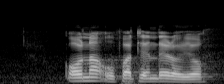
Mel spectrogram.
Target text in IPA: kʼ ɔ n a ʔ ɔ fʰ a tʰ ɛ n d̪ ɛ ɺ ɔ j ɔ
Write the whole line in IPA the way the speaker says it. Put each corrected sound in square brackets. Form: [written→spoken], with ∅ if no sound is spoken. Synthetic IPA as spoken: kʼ ɔ n a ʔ [ɔ→u] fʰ a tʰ ɛ n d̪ ɛ ɺ ɔ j ɔ

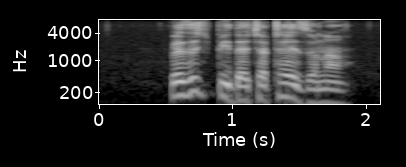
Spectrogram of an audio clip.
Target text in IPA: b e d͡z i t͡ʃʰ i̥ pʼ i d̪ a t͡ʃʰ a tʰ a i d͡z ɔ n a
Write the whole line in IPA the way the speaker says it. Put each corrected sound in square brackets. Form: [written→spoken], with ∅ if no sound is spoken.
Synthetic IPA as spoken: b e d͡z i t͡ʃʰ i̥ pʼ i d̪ a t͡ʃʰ a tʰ a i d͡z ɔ n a

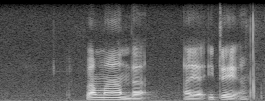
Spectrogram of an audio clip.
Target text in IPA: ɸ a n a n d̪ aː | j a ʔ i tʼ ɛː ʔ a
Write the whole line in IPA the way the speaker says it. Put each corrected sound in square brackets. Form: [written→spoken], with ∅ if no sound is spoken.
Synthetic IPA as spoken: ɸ a [n→m] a n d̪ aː | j a ʔ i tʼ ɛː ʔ a

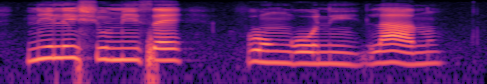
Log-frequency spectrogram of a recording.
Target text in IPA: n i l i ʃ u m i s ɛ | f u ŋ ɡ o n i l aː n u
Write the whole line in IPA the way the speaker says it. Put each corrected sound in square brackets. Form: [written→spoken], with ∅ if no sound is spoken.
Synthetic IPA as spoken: n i l i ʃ u m i s ɛ | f u ŋ ɡ o n i l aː n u

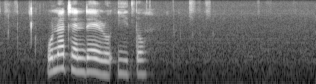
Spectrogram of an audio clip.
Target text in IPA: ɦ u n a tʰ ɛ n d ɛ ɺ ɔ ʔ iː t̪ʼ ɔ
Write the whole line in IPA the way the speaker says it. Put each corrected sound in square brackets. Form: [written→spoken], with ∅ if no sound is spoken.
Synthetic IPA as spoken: ɦ u n a tʰ ɛ n d ɛ ɺ ɔ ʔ iː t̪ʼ ɔ

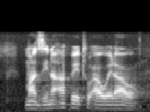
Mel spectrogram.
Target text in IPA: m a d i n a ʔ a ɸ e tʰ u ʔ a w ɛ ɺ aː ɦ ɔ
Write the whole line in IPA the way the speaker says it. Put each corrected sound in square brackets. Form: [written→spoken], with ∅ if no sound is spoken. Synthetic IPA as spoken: m a [d→d͡z] i n a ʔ a ɸ e tʰ u ʔ a w ɛ ɺ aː ɦ ɔ

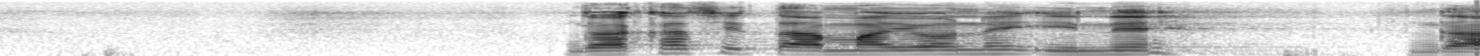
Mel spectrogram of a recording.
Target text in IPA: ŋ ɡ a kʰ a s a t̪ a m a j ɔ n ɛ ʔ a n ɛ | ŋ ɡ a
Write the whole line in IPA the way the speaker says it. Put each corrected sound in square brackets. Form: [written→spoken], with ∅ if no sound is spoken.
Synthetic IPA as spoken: ŋ ɡ a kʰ a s [a→i] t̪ a m a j ɔ n ɛ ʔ [a→i] n ɛ | ŋ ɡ a

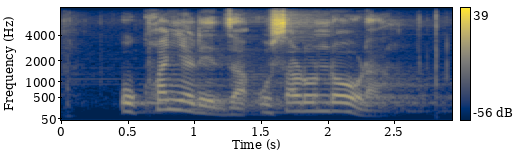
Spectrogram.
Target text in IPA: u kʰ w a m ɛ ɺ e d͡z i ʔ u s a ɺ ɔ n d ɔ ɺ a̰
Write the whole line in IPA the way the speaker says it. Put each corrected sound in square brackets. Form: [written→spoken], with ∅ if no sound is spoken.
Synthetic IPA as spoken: u kʰ w a [m→ɲ] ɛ ɺ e d͡z [i→a] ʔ u s a ɺ ɔ n d [ɔ→ɔː] ɺ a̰

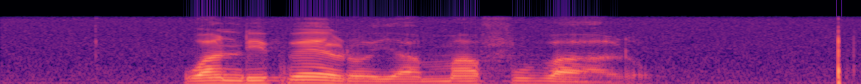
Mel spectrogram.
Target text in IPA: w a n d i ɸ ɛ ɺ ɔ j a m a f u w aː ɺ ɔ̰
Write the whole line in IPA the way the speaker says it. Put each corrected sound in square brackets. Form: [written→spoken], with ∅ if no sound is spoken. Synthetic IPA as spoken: w a n d i ɸ ɛ ɺ ɔ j a m a f u [w→β] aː ɺ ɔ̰

